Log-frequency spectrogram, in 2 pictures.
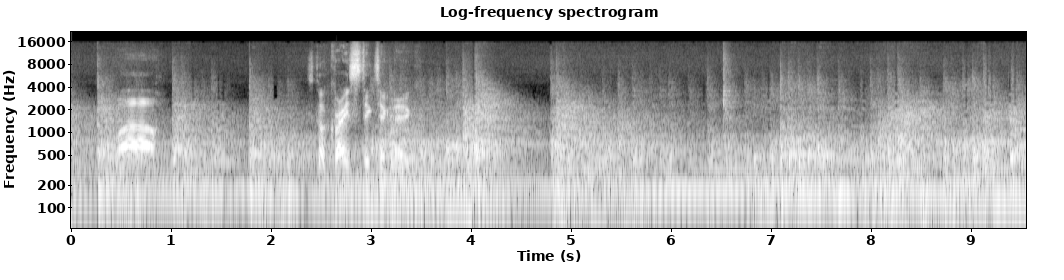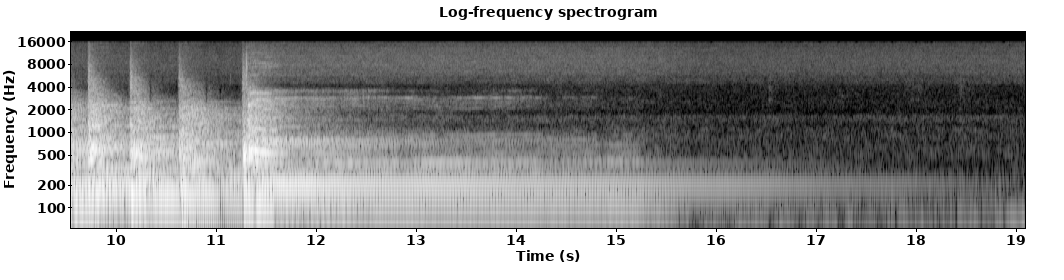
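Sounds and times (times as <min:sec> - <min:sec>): timpani strokes ringing: 0:00.0 - 0:17.9.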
